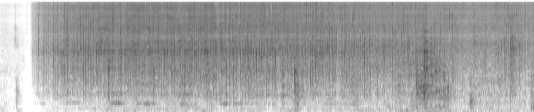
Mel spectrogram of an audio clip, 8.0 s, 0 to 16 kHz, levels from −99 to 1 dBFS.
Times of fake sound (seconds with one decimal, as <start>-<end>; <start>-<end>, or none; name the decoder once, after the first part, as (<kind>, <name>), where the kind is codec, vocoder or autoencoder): 0.0-3.5 (autoencoder, DAC-VAE); 3.9-4.7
